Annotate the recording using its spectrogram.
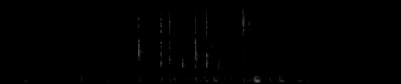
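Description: A quick run of faint computer keyboard keystrokes, about nine clicks within a second near the middle, as a file name is typed into a text field.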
